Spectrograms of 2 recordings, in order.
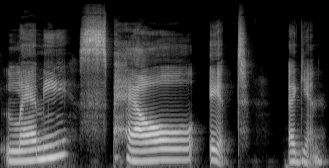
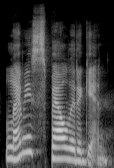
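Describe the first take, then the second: First: It is said at a normal, slower pace. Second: It is said quickly, words run together.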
